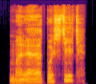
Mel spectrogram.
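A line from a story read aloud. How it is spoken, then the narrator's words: Whimpering plea. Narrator (Russian): проскулил мужчина, привязанный к столбу посреди сарая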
